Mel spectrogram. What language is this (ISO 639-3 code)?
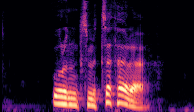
kab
